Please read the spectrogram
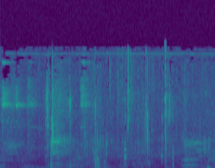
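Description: A dog licking and smacking its lips, faintly, working peanut butter off its nose, with a few short wet clicks about half a second and one second in.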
